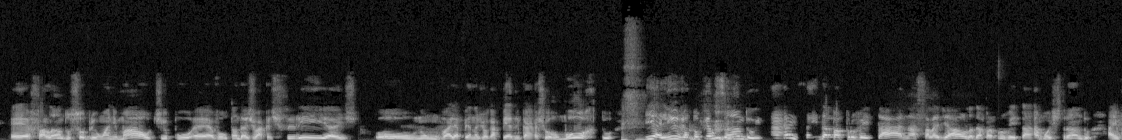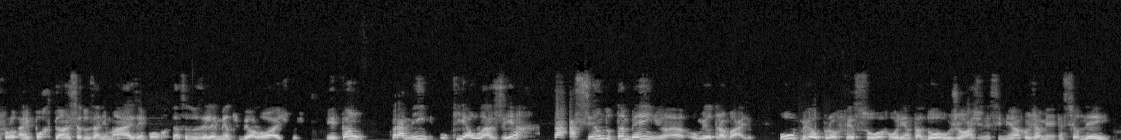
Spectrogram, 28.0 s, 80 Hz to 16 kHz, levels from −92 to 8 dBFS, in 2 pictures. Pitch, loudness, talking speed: 240 Hz, -18 LUFS, 165 wpm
